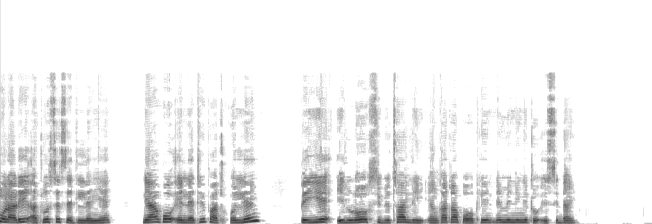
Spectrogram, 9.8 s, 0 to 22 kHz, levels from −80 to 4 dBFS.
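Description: Throughout the speech, the treble sounds synthetic: s sounds turn gritty and lispy, and nothing survives above 14.9 kHz, likely from HE-AAC compression at a low bitrate near 20 kbps rebuilding highs by band replication.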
